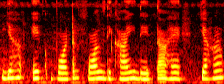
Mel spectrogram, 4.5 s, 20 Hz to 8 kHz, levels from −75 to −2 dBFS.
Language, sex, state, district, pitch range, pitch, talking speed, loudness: Hindi, female, Madhya Pradesh, Umaria, 215-240 Hz, 225 Hz, 95 wpm, -16 LUFS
